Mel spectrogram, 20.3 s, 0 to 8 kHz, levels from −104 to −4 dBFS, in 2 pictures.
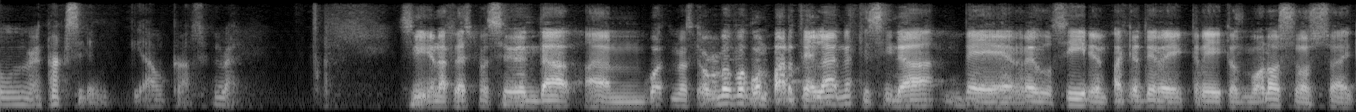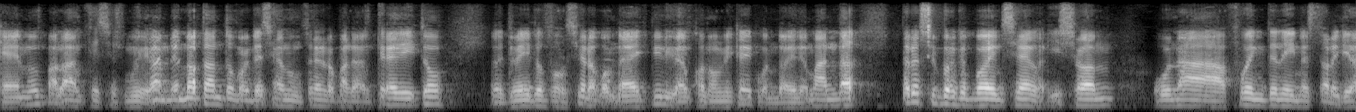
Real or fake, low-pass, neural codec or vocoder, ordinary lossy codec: fake; 7.2 kHz; codec, 24 kHz, 0.9 kbps, WavTokenizer, medium music audio release; none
